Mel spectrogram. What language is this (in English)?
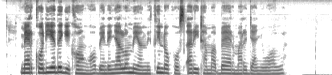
Luo (Kenya and Tanzania)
